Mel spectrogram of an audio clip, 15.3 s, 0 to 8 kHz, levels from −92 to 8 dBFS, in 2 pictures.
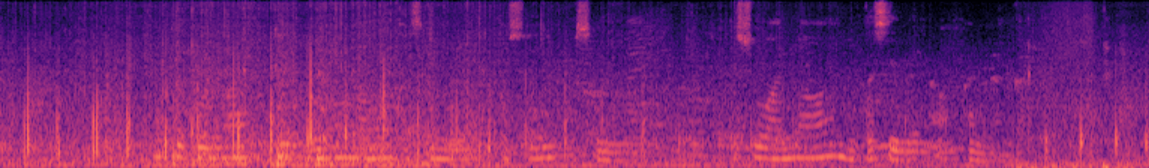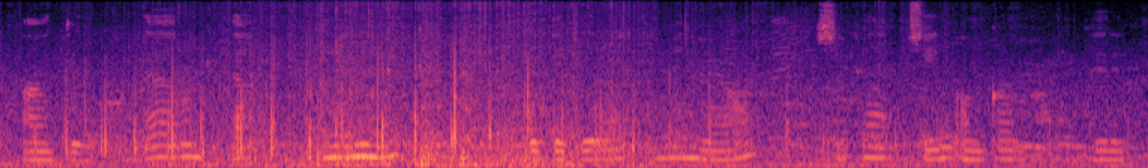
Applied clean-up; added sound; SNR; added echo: none; Livestock, farm animals, working animals; -1 dB; none.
